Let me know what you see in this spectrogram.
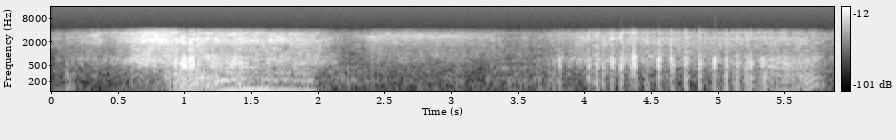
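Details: Sleeping subject snoring: a deep, rough, rattling snore on the in-breath, a quieter pause, then a fluttering snore; ordinary loud snoring.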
